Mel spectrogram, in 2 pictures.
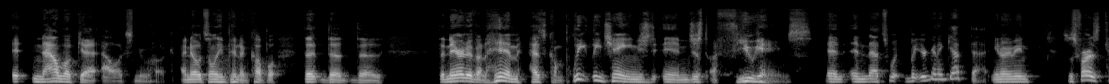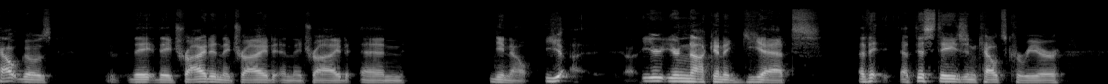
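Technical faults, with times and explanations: No technical faults are audible anywhere in this speech recording.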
